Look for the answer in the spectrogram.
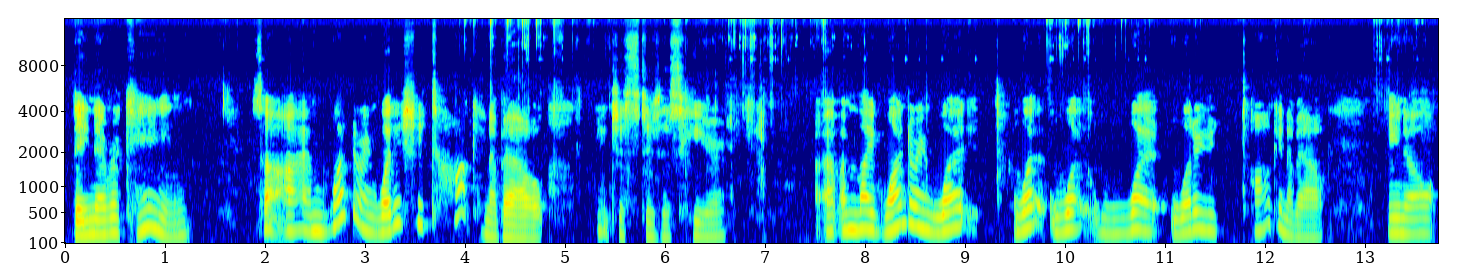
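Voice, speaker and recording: A woman spiritual reader telling a story to camera, hesitant and halting, often repeating words and trailing off. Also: mid-range voice, creaky, no room sound, lo-fi sound.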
